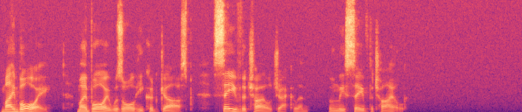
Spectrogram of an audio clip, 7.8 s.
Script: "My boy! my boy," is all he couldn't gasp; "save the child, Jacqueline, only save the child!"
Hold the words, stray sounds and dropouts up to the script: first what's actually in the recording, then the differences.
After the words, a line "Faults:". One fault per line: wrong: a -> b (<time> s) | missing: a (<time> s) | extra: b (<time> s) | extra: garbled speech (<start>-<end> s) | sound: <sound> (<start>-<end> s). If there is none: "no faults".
"My boy! my boy," was all he could gasp; "save the child, Jacqueline, only save the child!"
Faults:
wrong: is -> was (1.7 s)
wrong: couldn't -> could (2.2 s)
